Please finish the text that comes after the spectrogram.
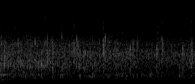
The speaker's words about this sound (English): Come on, let's give these men and women a round of applause. Come on. Thank you, fellas.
